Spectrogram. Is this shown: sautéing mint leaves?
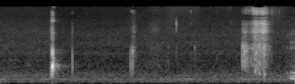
no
